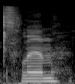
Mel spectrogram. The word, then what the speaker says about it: Floem: And comments-wise, everybody telling me Phlegm is actually how you pronounce it.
